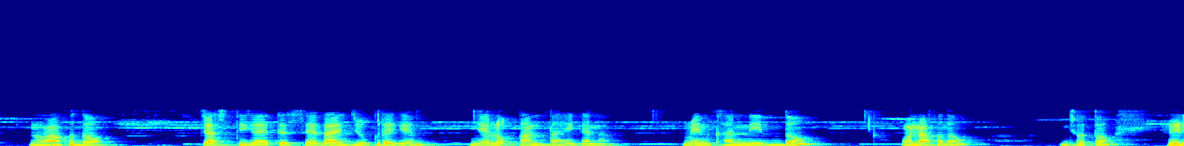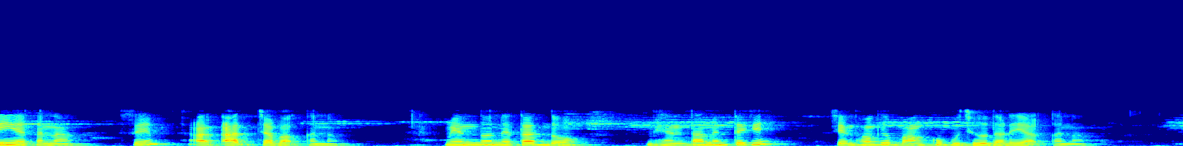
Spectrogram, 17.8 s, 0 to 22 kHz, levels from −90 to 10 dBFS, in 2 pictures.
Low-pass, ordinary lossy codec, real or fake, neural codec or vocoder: 5.4 kHz; none; real; none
